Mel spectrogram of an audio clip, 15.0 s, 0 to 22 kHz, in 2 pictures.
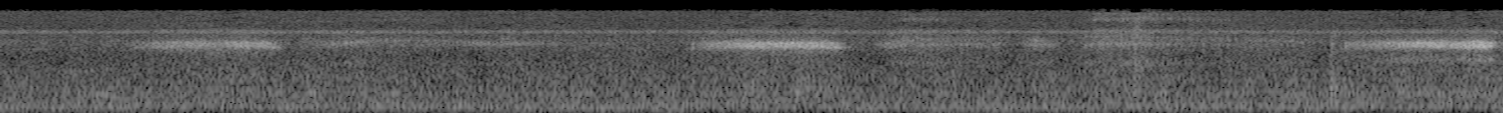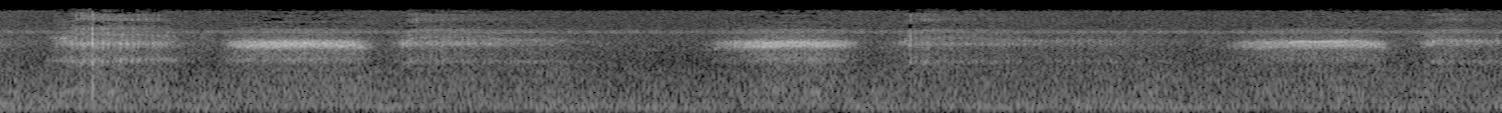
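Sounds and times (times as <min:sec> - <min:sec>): person snoring with whistling wheeze: 0:06.8 - 0:10.2, 0:11.1 - 0:12.6, 0:13.7 - 0:15.0.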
